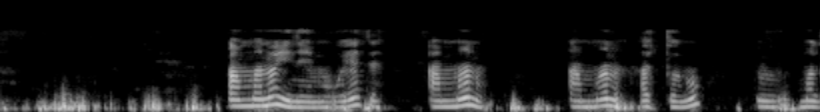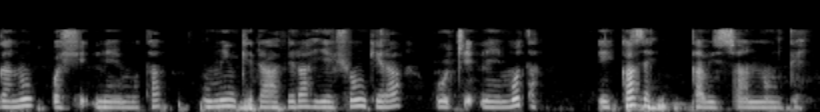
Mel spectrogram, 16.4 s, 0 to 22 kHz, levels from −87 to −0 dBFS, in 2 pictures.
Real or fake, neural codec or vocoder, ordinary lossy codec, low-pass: fake; codec, 24 kHz, 3.1 kbps, DualCodec; AAC, 32 kbps; 7.2 kHz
